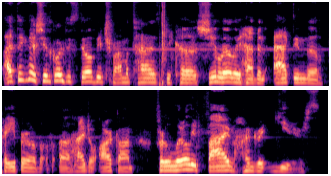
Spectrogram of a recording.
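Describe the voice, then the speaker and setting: A woman's voice: deep voice, normal speed. A woman streamer giving casual commentary while playing a game. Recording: dull lo-fi mic, game music behind. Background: game music.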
